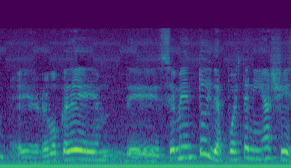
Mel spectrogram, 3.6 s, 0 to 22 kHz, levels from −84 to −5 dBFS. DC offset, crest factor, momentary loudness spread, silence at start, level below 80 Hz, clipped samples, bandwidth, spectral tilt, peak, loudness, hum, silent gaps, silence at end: under 0.1%; 16 dB; 9 LU; 0 s; -34 dBFS; under 0.1%; 11.5 kHz; -6 dB/octave; -12 dBFS; -28 LUFS; 50 Hz at -35 dBFS; none; 0 s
